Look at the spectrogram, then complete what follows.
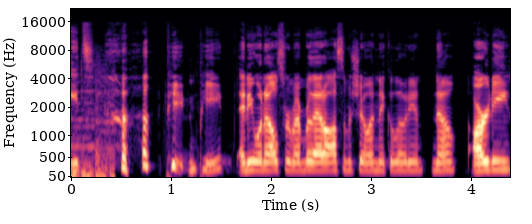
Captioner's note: giggle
